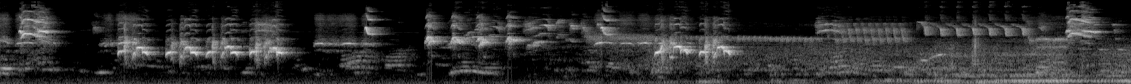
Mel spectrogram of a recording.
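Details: Oriental magpie-robin, kept bird in Indonesia, pouring out a busy song of chirps, scratchy notes and whistles, ending in rapid repeated trilled phrases over a faint low hum.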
